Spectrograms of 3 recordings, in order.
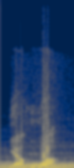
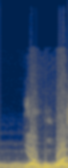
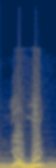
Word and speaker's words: Yahuwah: En hébreu ancien, c'est ce qu'on va appeler Yahuwah. Yahuwah, c'est ça. D'autres vont mal prononcer, mal traduit par Yahweh. Il y a d'autres qui vont dire Yahvé.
